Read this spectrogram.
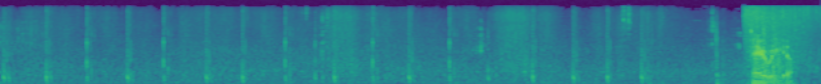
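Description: Armoured footsteps thud steadily on stone.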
